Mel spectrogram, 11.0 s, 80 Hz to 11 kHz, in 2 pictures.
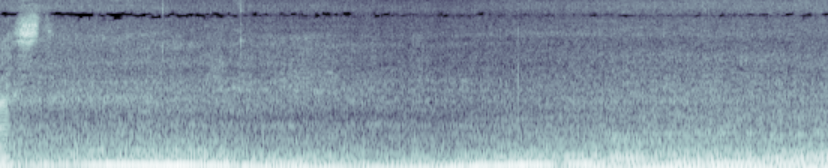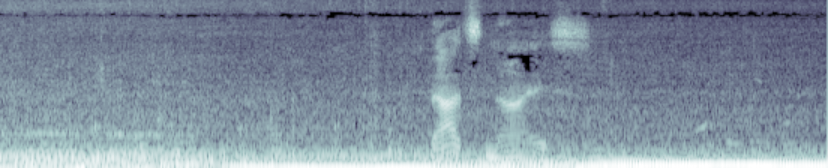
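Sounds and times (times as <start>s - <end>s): car engine at low revs: 0.0s - 11.0s.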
